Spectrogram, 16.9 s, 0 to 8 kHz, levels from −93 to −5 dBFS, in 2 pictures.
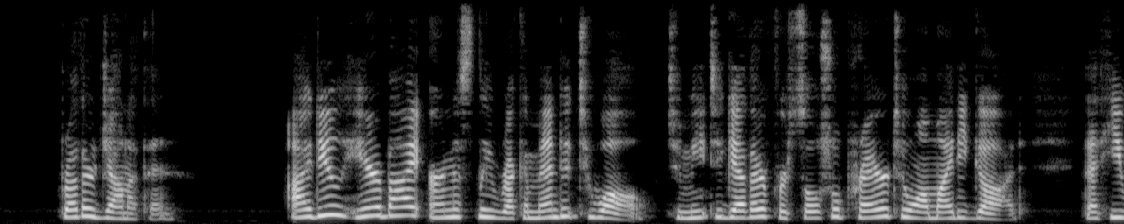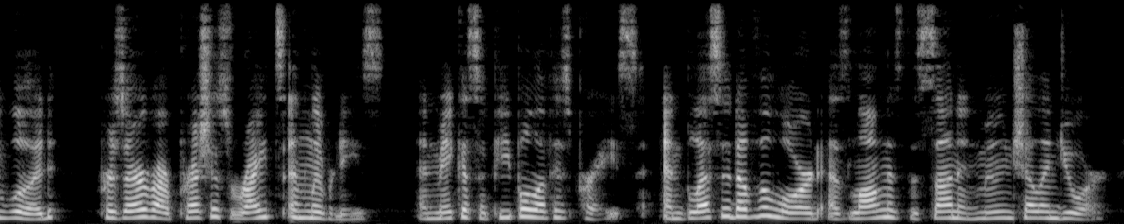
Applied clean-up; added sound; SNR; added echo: none; none; none; none.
